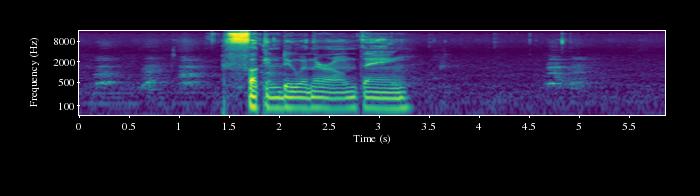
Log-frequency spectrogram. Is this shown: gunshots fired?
no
